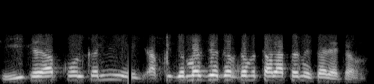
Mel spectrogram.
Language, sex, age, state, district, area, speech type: Hindi, male, 60+, Uttar Pradesh, Bhadohi, rural, conversation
